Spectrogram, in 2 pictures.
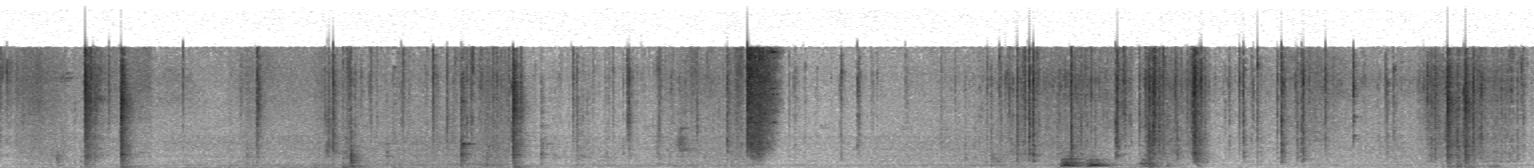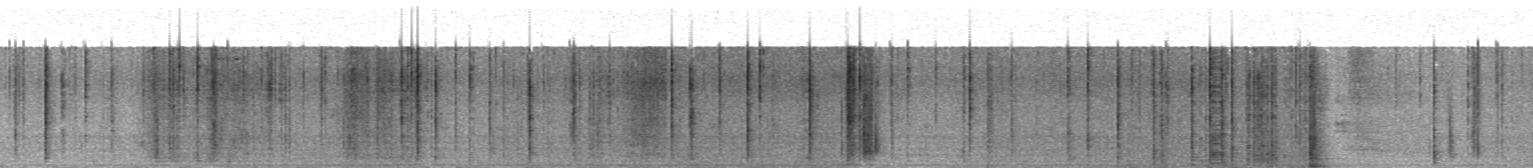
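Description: Scattered metallic clinks and clatters of long steel tongs and parts being handled at an open electric heat-treat furnace, over a steady low hum.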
